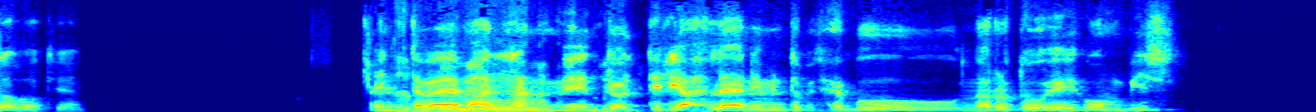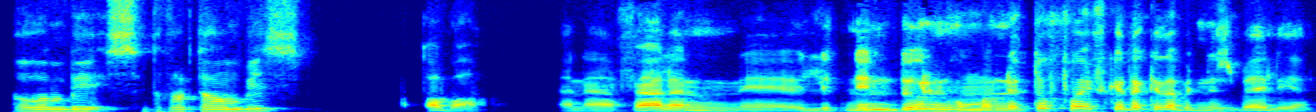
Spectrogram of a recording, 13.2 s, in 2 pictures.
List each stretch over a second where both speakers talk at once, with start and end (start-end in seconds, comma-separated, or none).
1.9-3.2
